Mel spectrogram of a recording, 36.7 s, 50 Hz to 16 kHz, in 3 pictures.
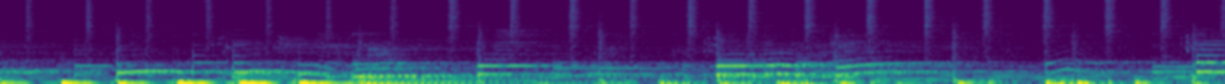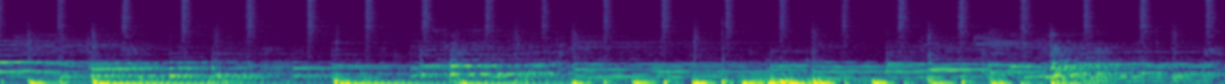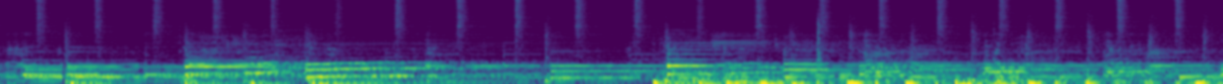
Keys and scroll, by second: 1.8 ctrl+v, 2.4 Escape, 3.6 ctrl+v, 5.2 shift+c, 7.2 q, 8.5-9.9 typing, 9.6 Escape, 10.1 Escape, 10.4 Escape, 13.3 ctrl+c, 13.5 space, 13.6 Escape, 17.6 ctrl+v, 19.1-22.2 typing, 23.3 space, 23.5 Escape, 23.5 space, 24.3 Escape, 24.3 space, 25.2 Escape, 25.9 Escape, 28.5 Escape, 29.1 ctrl+c, 29.3 Escape, 33.6 ctrl+v, 36.2 q.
